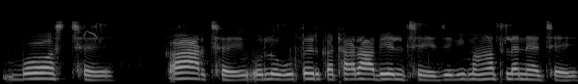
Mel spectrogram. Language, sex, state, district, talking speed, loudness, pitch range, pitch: Maithili, female, Bihar, Saharsa, 165 wpm, -34 LUFS, 215-250 Hz, 235 Hz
